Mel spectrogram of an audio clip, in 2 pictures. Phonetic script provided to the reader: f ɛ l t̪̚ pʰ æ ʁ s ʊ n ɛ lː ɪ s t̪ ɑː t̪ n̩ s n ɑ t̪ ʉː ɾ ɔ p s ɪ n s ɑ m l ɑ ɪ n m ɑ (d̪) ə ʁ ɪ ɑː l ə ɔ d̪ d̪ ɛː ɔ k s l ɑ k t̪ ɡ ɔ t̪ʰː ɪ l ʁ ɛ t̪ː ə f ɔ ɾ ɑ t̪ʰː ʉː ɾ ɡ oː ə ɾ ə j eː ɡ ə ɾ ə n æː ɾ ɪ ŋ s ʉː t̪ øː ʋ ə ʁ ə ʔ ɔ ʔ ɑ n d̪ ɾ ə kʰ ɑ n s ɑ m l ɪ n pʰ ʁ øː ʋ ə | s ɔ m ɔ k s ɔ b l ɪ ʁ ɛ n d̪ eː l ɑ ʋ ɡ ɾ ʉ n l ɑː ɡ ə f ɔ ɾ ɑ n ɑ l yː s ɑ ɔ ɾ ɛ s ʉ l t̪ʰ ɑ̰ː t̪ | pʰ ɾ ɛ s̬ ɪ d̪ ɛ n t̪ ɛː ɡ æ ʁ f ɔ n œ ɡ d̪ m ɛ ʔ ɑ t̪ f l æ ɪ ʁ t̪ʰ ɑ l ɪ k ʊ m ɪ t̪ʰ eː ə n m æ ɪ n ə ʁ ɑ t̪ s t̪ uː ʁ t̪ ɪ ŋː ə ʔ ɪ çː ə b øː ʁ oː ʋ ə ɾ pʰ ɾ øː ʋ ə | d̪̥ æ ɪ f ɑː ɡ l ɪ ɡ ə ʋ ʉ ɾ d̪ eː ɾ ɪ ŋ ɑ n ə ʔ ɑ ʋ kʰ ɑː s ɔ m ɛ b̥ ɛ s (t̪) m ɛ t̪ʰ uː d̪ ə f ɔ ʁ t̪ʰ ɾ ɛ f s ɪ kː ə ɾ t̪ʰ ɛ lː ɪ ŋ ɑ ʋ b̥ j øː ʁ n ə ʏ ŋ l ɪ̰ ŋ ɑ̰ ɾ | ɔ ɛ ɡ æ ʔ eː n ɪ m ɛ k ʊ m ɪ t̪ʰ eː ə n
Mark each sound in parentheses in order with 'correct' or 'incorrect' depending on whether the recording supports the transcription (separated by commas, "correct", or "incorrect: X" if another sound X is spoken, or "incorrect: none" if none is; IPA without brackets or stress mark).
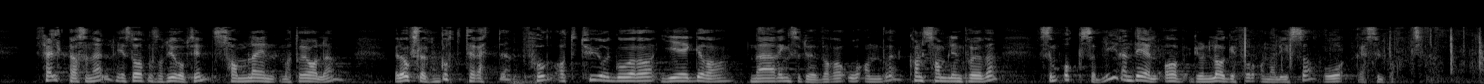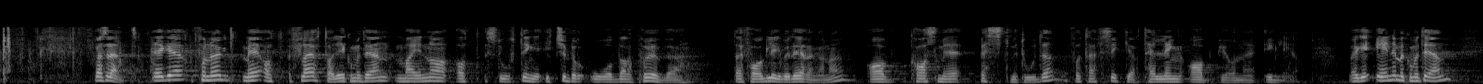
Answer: incorrect: t̪, correct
